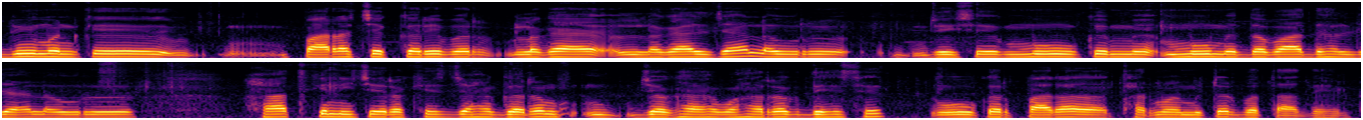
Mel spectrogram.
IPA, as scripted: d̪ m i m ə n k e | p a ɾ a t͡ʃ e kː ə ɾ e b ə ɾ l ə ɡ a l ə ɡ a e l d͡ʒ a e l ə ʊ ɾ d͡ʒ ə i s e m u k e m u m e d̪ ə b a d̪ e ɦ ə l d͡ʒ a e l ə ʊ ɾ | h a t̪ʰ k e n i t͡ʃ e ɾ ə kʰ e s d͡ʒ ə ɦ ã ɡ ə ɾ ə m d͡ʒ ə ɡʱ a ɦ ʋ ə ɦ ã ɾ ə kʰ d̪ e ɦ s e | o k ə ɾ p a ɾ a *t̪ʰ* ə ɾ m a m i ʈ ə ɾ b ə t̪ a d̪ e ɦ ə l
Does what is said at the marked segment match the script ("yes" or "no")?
yes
